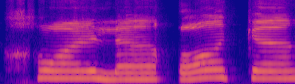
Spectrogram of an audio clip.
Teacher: خا کو ہیوی، لام لائٹ، قاف ہیوی، کیف لائٹ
